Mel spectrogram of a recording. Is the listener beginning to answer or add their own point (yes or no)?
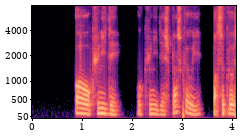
no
